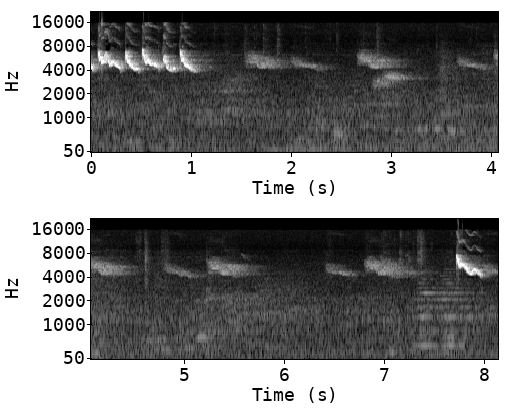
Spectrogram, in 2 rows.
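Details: Caged white-eye being trained to sing for the new year 2021: a short burst of quick high whistled notes, then scattered soft thin calls and a final bright note.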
